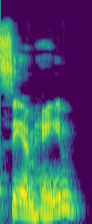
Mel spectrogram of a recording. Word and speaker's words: Samhain: And they were calling it, well, it's spelled Samhain, but it's pronounced what, Drew? It was fucking, I know you got Wiccan friends that say this shit. Samhain. – Yeah. – I'm yeah. Not. Fucking Samhain. You know they get really pissed at you if you pronounce it Samhain and not Samhain?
